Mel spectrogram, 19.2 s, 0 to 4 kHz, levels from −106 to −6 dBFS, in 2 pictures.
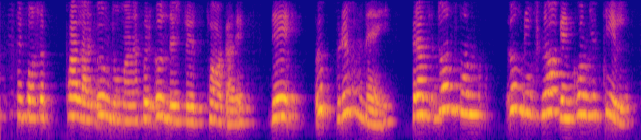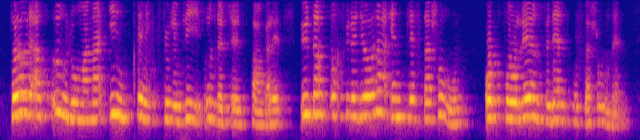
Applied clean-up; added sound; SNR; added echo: neural mask model DeepFilterNet 3.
